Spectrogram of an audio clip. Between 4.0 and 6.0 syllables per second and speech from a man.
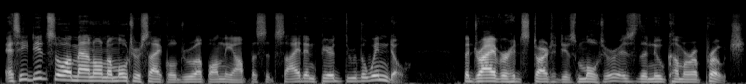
No: 6.6 syllables/s; male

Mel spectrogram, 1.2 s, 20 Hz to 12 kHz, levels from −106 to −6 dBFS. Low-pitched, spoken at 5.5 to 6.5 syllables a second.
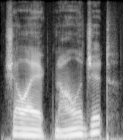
Yes: low, 110 Hz; 6.3 syllables/s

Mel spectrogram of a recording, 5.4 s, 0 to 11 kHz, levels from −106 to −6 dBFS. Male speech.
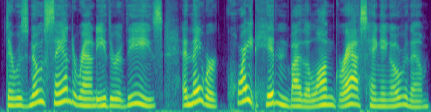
No: female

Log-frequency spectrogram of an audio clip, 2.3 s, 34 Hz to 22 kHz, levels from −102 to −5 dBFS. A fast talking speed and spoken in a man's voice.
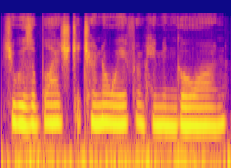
No: fast, 285 wpm; female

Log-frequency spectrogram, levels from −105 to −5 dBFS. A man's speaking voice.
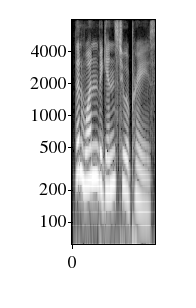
No: female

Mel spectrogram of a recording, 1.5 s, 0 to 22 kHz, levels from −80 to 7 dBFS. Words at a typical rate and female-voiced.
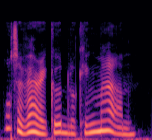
No: fast, 235 wpm; female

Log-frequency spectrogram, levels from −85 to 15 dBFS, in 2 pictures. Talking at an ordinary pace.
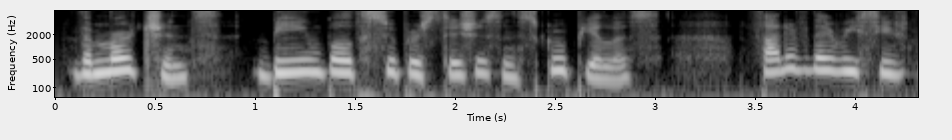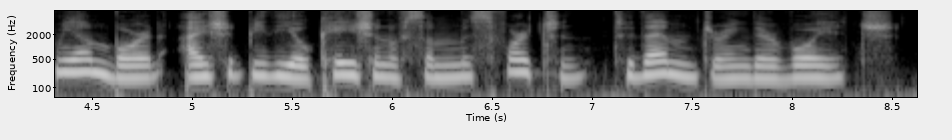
Yes: average, 190 wpm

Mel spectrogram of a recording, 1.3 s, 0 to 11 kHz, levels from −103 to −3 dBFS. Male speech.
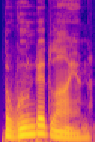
Yes: male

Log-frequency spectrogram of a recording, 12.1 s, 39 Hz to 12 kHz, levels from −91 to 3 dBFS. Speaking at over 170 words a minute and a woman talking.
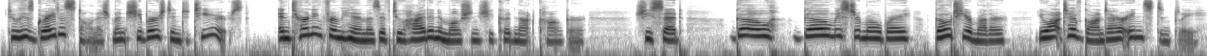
Yes: average, 190 wpm; female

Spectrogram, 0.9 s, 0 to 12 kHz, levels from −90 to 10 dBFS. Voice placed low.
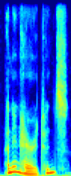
No: high, 245 Hz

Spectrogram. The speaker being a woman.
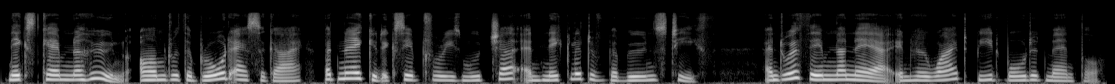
Yes: female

